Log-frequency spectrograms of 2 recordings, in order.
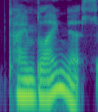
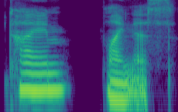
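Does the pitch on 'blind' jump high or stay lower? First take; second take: jumps high; stays lower. First: The pitch on 'blind' jumps up high. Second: The pitch on 'blind' stays lower.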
